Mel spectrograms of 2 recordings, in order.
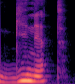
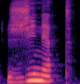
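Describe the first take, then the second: First: The name begins with a hard g sound. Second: The name begins with a soft j sound. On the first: The speaker calls it wrong. "et non Guinette" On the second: The speaker calls it right. "il faut prononcer Ginette"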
